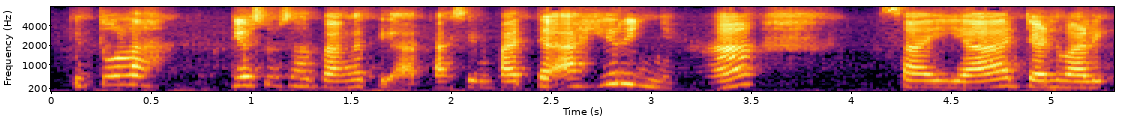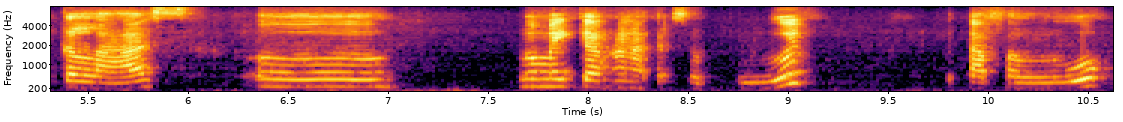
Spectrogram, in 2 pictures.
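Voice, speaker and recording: Young female teacher, fairly high voice, halting delivery with lots of fillers. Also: fairly bright tone, rough recording. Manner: hesitant, with frequent fillers and pauses. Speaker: kindergarten teacher. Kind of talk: casual talk on a child's behaviour.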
